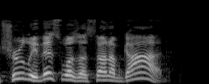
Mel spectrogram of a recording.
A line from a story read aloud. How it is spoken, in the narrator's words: this Roman soldier exclaimed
